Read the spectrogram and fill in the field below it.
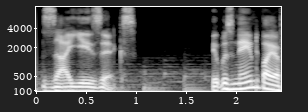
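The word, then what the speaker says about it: Zzyzx: California is home to a town named Zizix, pronounced Zayizix.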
